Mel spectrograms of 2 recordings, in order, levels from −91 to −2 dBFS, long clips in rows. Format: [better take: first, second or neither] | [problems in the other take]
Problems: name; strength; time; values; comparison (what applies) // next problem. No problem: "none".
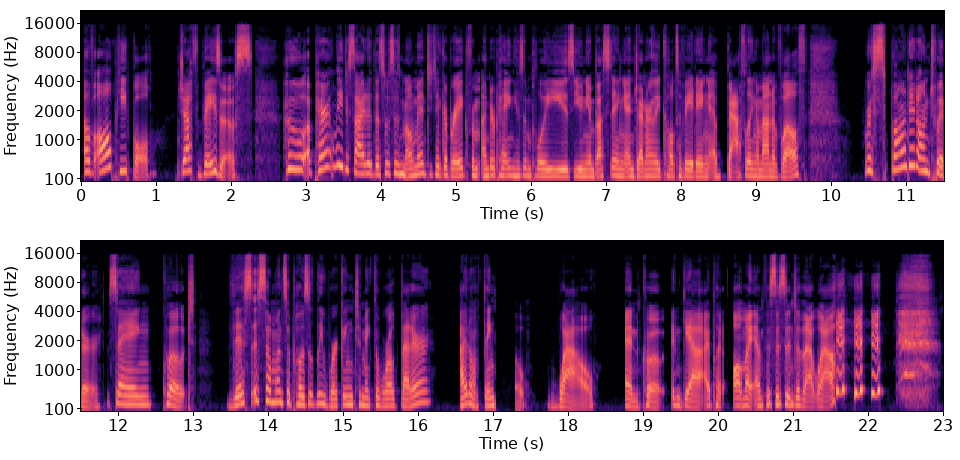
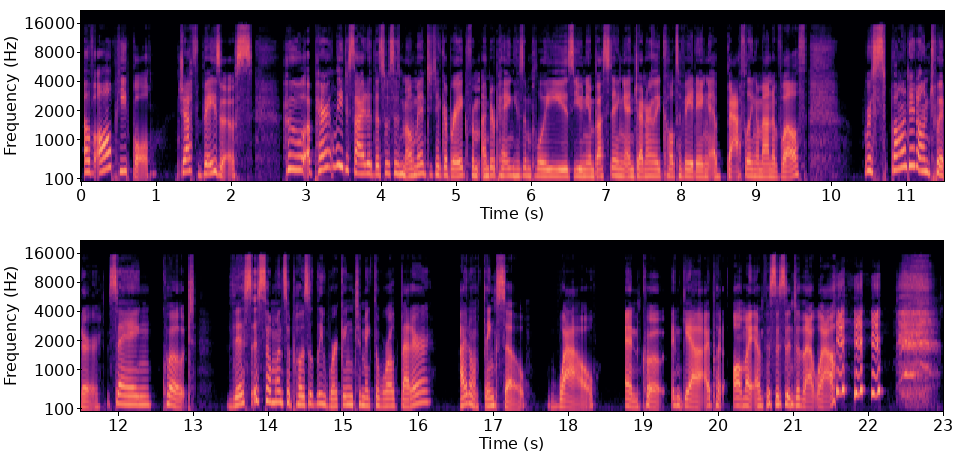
second | audio cutting out; at 17 s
